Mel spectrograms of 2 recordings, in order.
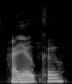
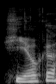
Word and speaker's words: Hyouka: at oh is that that's not even how you pronounce it is it hayaoku no you're cheat sheets doing wonders hiyoka yeah hiyoka hiyoka is gonna be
